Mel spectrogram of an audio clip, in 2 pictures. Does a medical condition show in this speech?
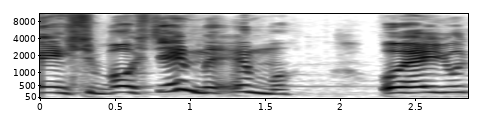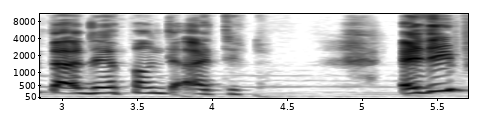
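Yes: cerebral palsy; diagnosed in childhood.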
